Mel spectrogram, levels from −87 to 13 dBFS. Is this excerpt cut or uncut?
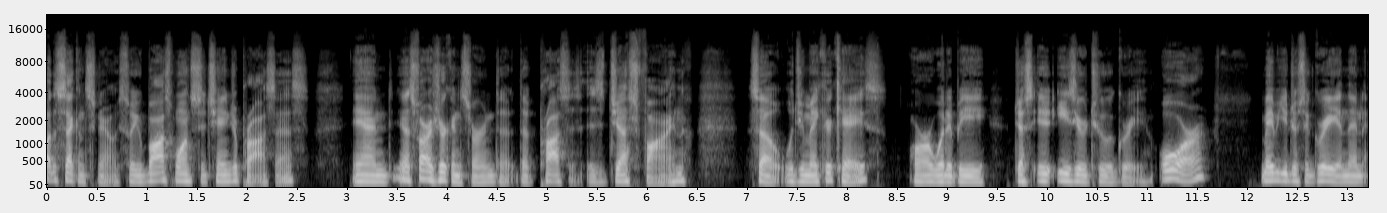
uncut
